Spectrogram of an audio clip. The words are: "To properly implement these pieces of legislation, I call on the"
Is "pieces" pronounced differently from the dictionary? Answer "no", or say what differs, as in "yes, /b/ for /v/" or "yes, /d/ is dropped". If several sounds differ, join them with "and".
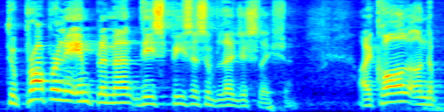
yes, /s/ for /z/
